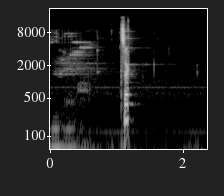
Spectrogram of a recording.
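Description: A short click sounds as a game's menu opens.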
